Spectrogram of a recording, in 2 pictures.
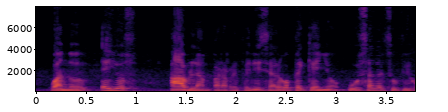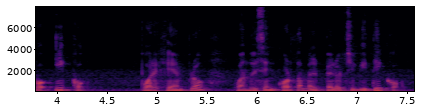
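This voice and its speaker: A male teacher gives an explanatory lesson, his pitch rising and falling freely as he checks in with the listener. A faint hum of background noise sits under the recording. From Peru. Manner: explanatory, frequent tag questions.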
